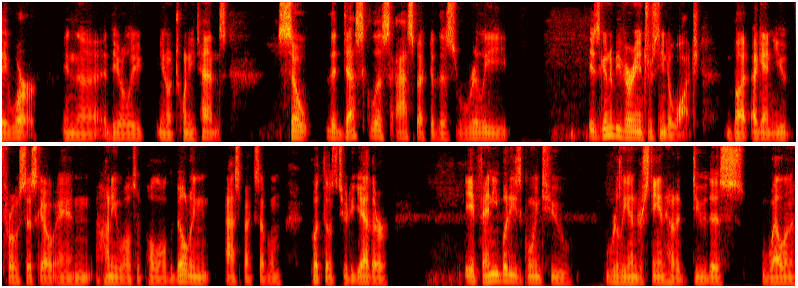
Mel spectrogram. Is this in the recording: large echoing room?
no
